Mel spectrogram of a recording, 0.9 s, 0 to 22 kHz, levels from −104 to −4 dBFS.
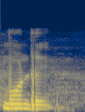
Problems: continuous background conversations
